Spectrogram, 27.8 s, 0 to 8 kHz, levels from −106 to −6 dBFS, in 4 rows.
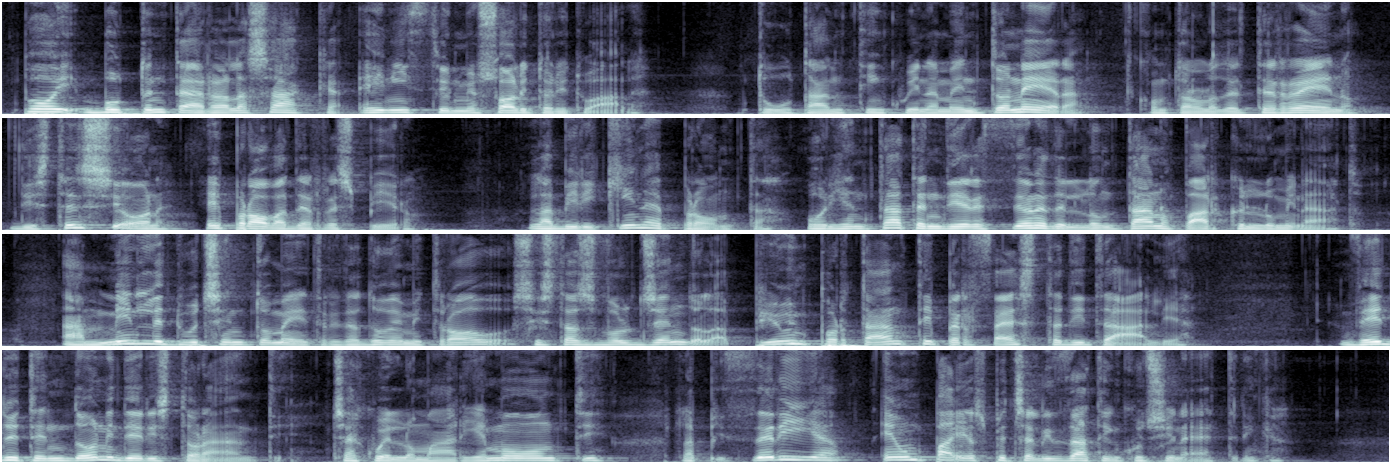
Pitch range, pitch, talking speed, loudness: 115-155 Hz, 135 Hz, 150 wpm, -20 LUFS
